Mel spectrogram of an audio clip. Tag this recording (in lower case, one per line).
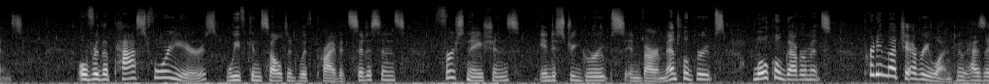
stream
